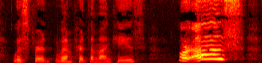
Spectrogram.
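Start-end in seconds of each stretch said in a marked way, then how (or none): 2.3-3.2 shrill, piercing, very high, loud squealing cry. The peccaries answer right after the monkeys, squealing. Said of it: "squealed the peccaries".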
